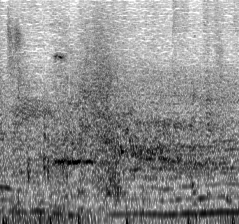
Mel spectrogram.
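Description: Fast dance music with a steady beat, mixed with a racing car's engine and squealing tyres.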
